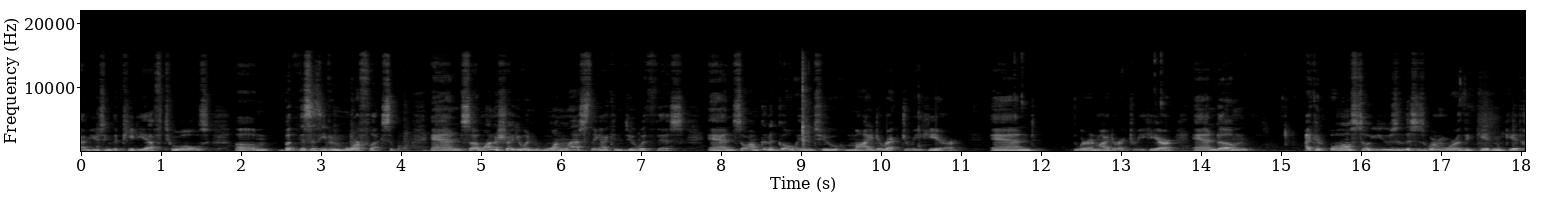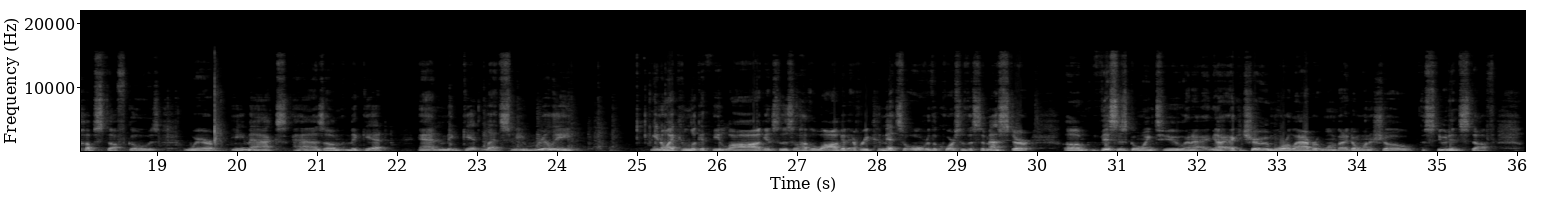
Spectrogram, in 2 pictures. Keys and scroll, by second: 4.9 Down, 5.0 Down, 5.2 Down, 5.4-6.1 Down, 6.2 Down, 6.4 Down, 9.0 Return, 15.0 Up, 19.1 ctrl+x, 19.7 g, 21.7 Down, 22.3 Up, 22.6 Tab, 23.3 Down, 23.5 Down, 25.1 l, 25.3 l.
